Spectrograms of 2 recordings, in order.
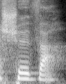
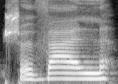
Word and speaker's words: cheval: Par exemple, cheval, ce n'est pas cheval, c'est cheval ou parc.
